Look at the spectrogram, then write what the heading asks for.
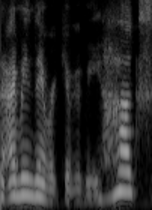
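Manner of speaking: normal talking voice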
